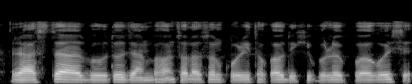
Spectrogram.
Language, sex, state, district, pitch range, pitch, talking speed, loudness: Assamese, male, Assam, Kamrup Metropolitan, 105-115 Hz, 110 Hz, 145 wpm, -19 LUFS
